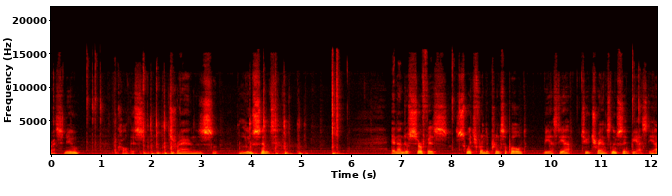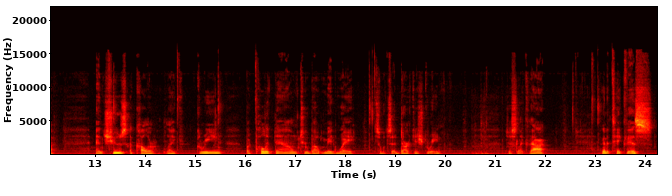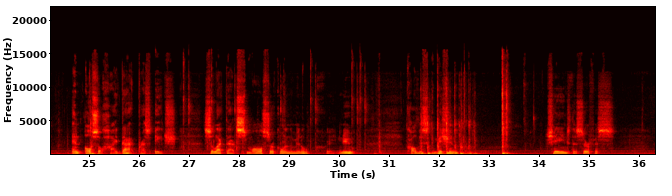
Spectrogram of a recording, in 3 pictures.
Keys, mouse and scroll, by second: 0.7 click, 0.9 click, 8.0 click, 13.3 click, 20.7 alt+a, 22.9 click, 25.0 h, 26.9 click, 27.4 middle click, 28.2-28.5 scroll up 1, 28.5 middle click, 29.4 click, 30.3 click, 30.4 click, 32.3 s.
